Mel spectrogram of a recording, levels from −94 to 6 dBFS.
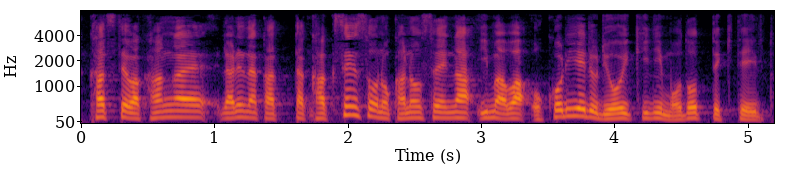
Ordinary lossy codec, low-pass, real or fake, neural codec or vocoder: none; 7.2 kHz; real; none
